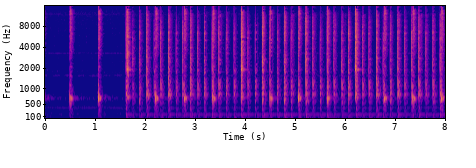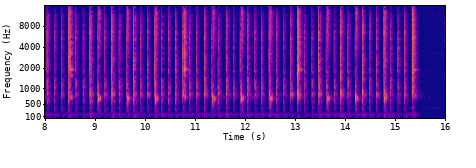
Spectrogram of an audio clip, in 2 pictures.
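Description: Drumsticks on a practice pad playing a fast, continuous pattern of double strokes followed by paradiddles, over regular metronome clicks about twice a second. A few lone metronome clicks come first, and the playing starts about a second and a half in and stops shortly before the end.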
